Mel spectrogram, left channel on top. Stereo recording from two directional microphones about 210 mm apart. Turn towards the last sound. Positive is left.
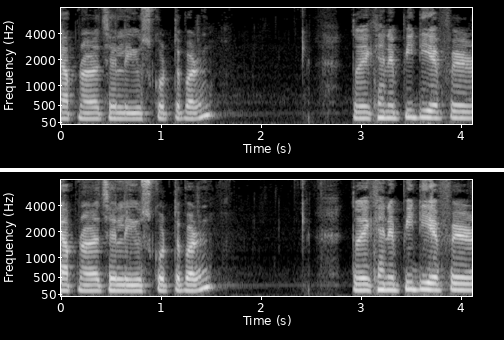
turn(degrees=-10)  # may be behind; listen again after turning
